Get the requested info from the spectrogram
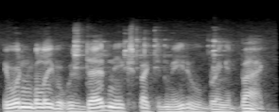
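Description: An actor playing a driven, uneasy scientist in an intense, halting 1950s radio drama style, secretive and insistent. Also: male voice, on the low side, animated, a little mellow, muffled recording. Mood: grave, confiding. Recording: noisy 1950s radio recording.

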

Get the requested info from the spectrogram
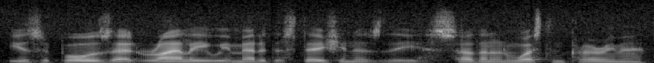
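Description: A man's voice: fairly low pitch, a little fast, natural voice. An actor playing a blunt, offhand safecracker henchman in an old radio western. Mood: doubtful. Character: brusque safecracker henchman to a swindler. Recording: dull vintage radio recording.

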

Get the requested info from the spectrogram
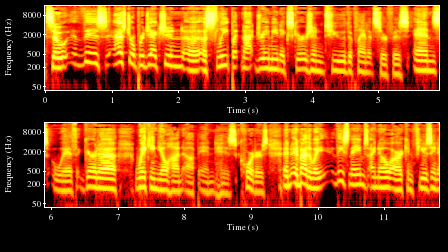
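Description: A man's voice: fairly high pitch, dry recording, studio quality. A man co-hosting a literary recap podcast, articulate and enthusiastic as he talks through a story. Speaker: podcast co-host. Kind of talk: literary recap discussion, semi-prepared.

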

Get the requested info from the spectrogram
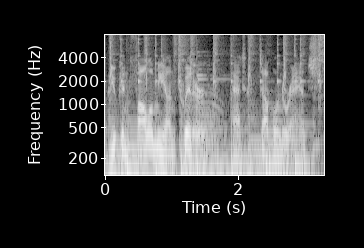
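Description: A man's voice: on the low side, measured pace. A man, a podcast host, reading a scripted sign-off. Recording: loud music behind voice. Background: music with guitar and drums.

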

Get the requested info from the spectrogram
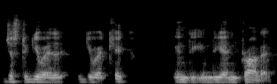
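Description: A man's voice: lowish voice, flat delivery, fast talker, husky. A middle-aged man from India, a guest in a casual interview, talking in a rambling way with many restarts and fillers. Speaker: guest, home cook and shaving-product maker.

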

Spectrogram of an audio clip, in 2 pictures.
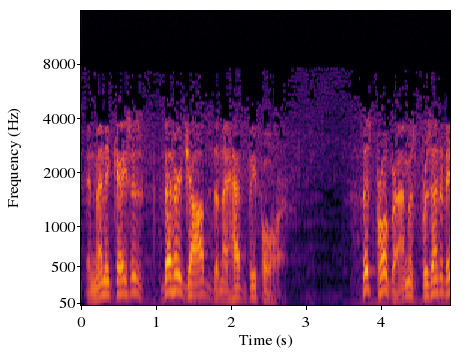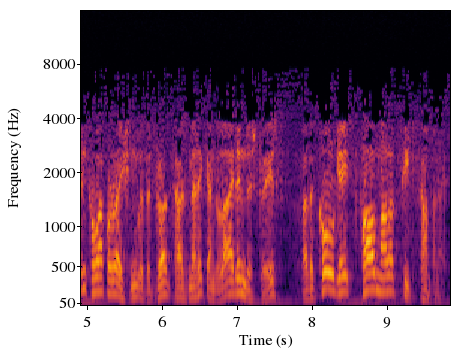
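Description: Formal 1940s American radio announcer, lively-pitched man. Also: brisk, breathy edge. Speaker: radio announcer and sponsor spokesman. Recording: muffled, narrow-band vintage 1940s radio recording.

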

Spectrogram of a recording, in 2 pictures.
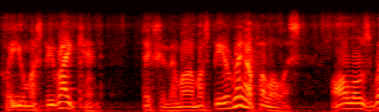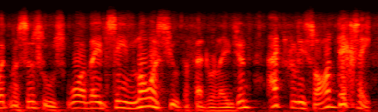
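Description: An actor playing a gruff, irascible middle-aged newspaper boss who blusters and sputters in 1940s radio drama style. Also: male voice, medium pitch, very animated, brisk. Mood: eager, surprised. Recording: dull, noisy old radio recording.

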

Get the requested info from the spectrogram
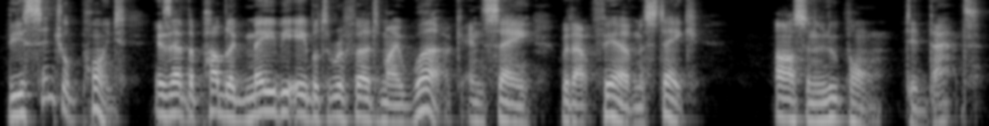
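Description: A man voicing a proud, elusive gentleman thief in an audiobook, with a theatrical, self-assured manner. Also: medium pitch, moderate pace, close to an everyday voice.

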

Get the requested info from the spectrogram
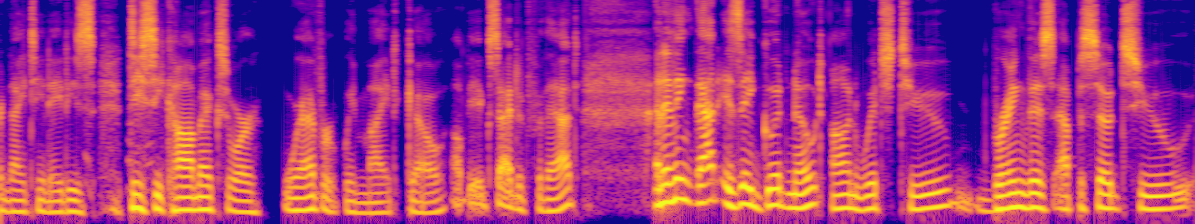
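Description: A man's voice: medium pitch, gravelly, dry recording, studio quality. A man co-hosting a podcast, chatting casually and with enthusiasm about what he has been reading. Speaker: podcast host. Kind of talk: casual book discussion podcast.

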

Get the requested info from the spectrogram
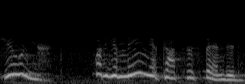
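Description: Old hissy radio sitcom, a worried mom, high swoopy voice, earnest, kinda scolding. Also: female voice, sing-song, moderate pace. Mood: dismayed. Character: fretful, principled housewife and mother, middle-aged. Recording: muffled, noisy vintage radio recording.

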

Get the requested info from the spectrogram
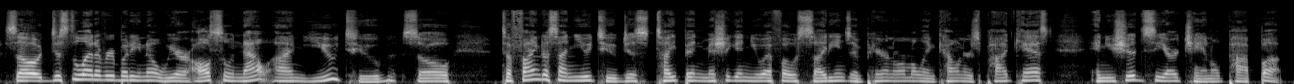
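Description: Chatty, upbeat male co-host, slightly high voice, dry sound. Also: moderate pace, dry recording. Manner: upbeat and chatty, laughs easily. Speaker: podcast co-host. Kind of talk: casual podcast chat.

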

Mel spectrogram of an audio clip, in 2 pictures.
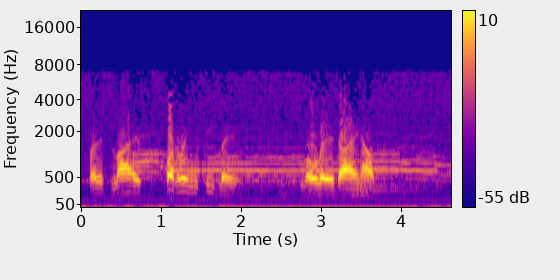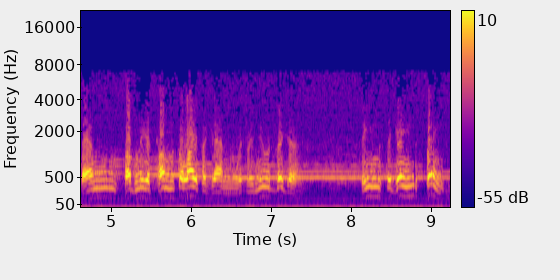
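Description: A man narrating a 1930s radio crime drama in a dramatic, measured storytelling manner, also serving as the show's announcer. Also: medium pitch. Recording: tinny 1930s radio recording.

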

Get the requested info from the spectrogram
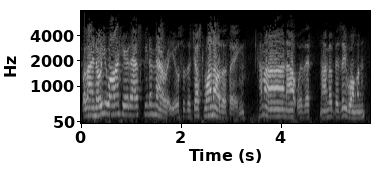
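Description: No-nonsense female hospital nursing chief played by an actress, brisk and wry, vintage radio acting, muffled lo-fi recording. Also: mid-range voice, close to an everyday voice. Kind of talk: old-time radio drama acting.

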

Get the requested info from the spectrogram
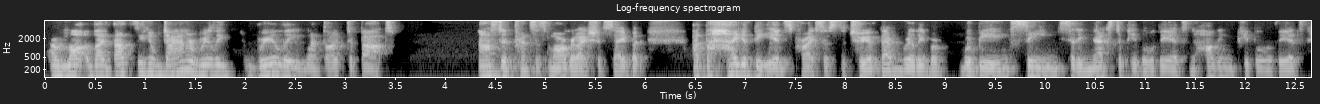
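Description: Low-voiced Northern Irish man, thoughtful. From Northern Ireland. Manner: thoughtful, hesitant, many restarts. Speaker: author guest. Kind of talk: conversational interview.

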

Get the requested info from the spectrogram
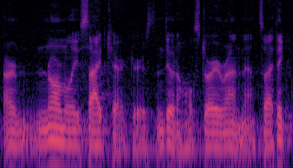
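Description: A man's voice: extremely low pitch, flat delivery, very fast, gravelly, a little hiss or hum. A man in his forties, a game studio founder, talking casually on a panel with lots of fillers and self-deprecating humor. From born in Sri Lanka, raised in Maryland. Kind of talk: panel discussion.

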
